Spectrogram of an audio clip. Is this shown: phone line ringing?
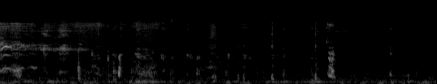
no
